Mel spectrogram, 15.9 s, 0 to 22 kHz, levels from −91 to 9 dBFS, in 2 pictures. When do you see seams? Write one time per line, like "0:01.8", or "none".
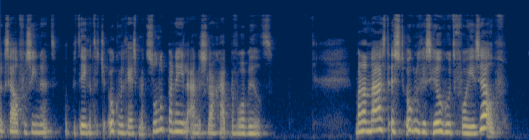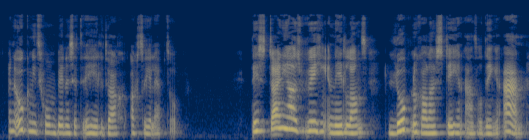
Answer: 0:07.9
0:11.6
